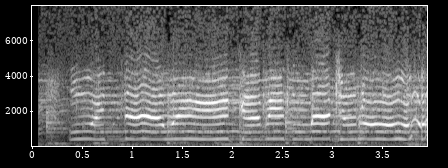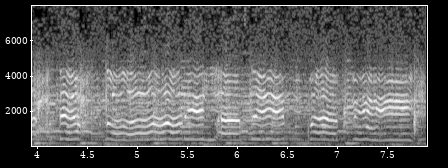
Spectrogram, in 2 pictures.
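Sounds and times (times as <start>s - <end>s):
Arabic maqam music: 0.1s - 7.8s.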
